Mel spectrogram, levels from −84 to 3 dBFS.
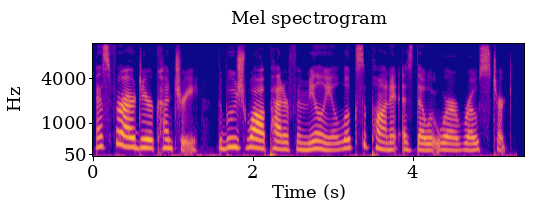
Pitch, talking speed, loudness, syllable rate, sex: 230 Hz, 200 wpm, -18 LUFS, 5.5 syllables/s, female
